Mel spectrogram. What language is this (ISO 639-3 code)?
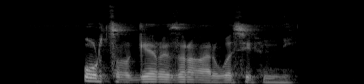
kab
